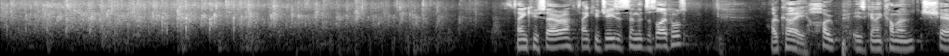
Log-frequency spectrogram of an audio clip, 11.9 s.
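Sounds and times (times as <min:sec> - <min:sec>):
audience clapping: 0:00.0 - 0:06.3
speech: 0:06.4 - 0:08.8, 0:09.6 - 0:11.8.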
